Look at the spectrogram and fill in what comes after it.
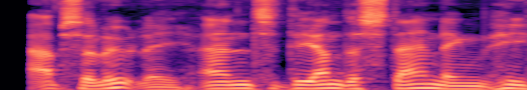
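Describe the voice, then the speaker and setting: A man with a slight British accent at a moderate pace, on a very clean recording with a silent background. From UK. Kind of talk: radio interview. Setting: studio.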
